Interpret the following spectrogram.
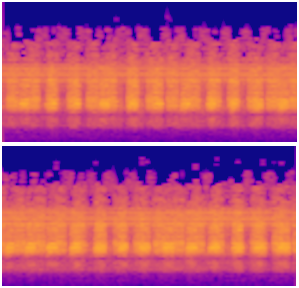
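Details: Continuous high, grating cicada buzz, evenly pulsed at around four beats per second for the whole stretch, loud and steady with no other sounds.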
